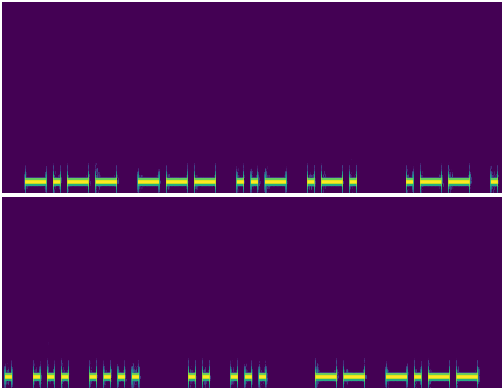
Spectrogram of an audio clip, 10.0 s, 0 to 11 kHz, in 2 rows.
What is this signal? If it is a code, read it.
Morse code, heard as a keyed tone, about 17 wpm, 700 Hz. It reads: YOUR WISH IS MY
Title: Sentences from Top 1600 Words 17wpm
